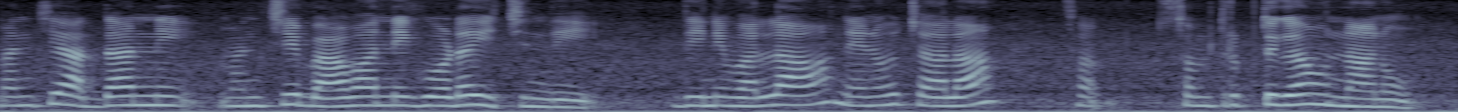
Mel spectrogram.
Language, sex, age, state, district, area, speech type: Telugu, female, 18-30, Andhra Pradesh, Konaseema, rural, spontaneous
